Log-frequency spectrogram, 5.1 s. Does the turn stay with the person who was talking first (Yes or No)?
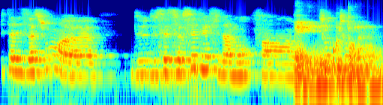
No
